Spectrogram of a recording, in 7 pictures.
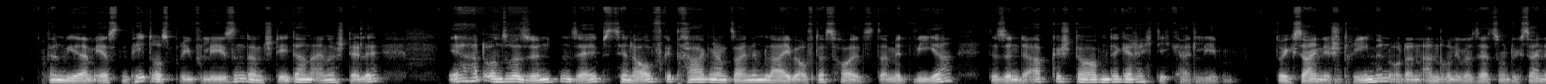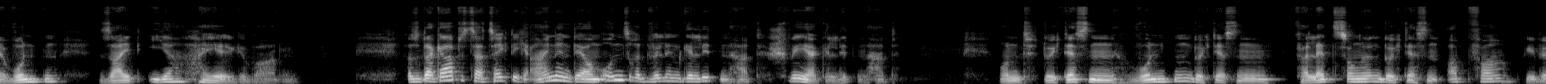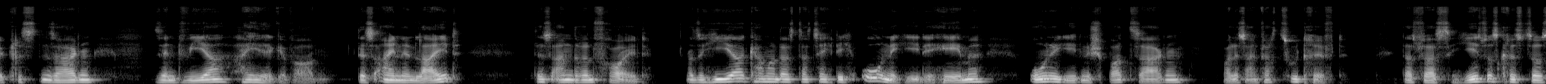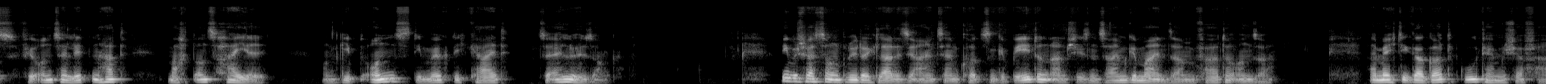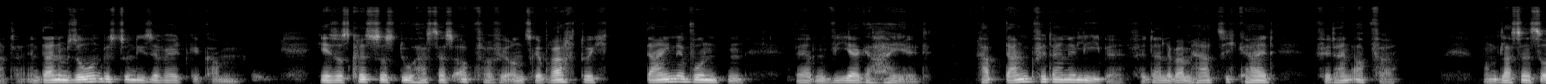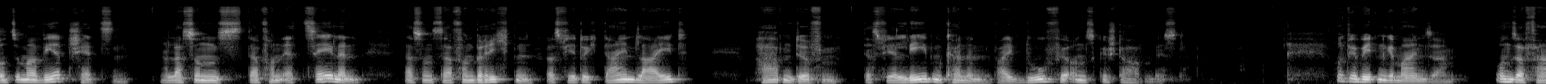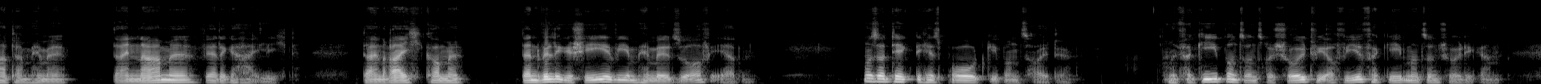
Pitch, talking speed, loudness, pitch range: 105 Hz, 140 wpm, -20 LUFS, 90-115 Hz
